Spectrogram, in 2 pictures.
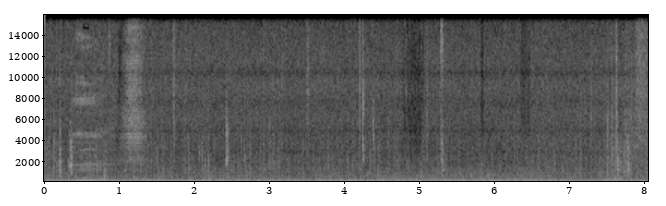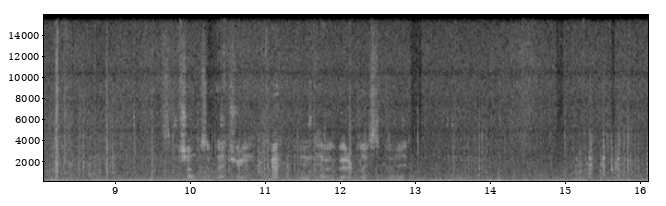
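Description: Car driving on a dirt road, heard from inside the cabin: a steady low rumble of tyres and engine with occasional small clicks and rattles.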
